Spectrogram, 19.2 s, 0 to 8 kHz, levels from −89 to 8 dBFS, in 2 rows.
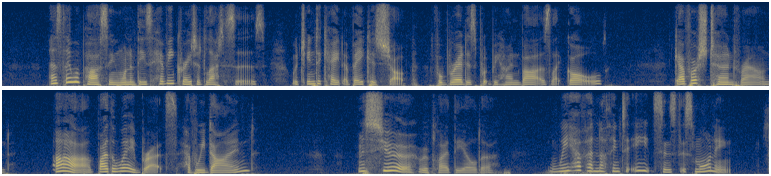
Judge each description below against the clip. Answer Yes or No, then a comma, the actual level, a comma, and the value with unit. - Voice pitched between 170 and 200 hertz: No, high, 210 Hz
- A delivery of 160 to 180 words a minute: No, average, 145 wpm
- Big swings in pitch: Yes, wide, 6.9 semitones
